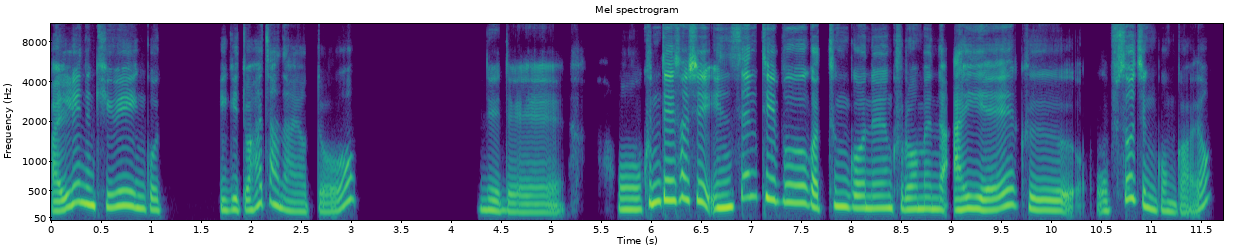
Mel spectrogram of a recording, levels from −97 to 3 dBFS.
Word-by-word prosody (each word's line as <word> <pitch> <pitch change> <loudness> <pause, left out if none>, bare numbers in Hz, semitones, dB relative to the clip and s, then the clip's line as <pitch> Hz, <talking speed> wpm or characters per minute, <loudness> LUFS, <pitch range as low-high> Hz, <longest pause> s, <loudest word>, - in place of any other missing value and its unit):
알리는 255 - +3
기회인 235 -2 +1 0.7
것이기도 175 0 -2
하잖아요 195 - -3
또. 320 +7 -4 1.2
네네. 145 -5 -4 0.5
어 185 0 +1
근데 320 - +4
사실 335 - +3
인센티브 305 - +3
같은 235 +1 +1
거는 210 0 +1
그러면은 190 -1 0
아예 195 +6 +2
그 175 -6 0 0.2
없어진 225 - -1
건가요? 160 - -6
205 Hz, 220 characters per minute, -21 LUFS, 175-275 Hz, 1.2 s, 근데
